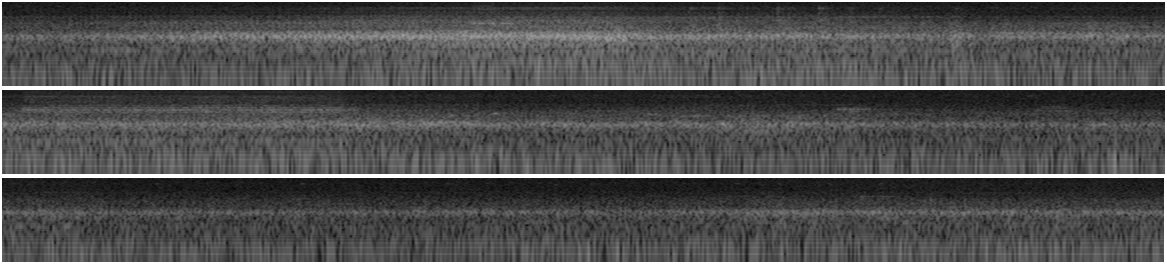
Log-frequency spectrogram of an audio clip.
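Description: Street traffic noise heard from a motorcycle creeping through congested traffic: a steady rushing hiss that swells over the first couple of seconds. A vehicle horn sounds once, for about a second and a half, near the middle.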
